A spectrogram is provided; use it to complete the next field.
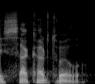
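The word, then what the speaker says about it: საქართველო: In Georgian, you say Sakartvelo because it's so different from pronunciation. They call it in English Georgia, in Russian Gruzia, but in reality, the country's name is Sakartvelo.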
